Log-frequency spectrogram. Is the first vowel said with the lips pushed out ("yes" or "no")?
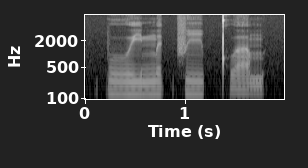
yes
